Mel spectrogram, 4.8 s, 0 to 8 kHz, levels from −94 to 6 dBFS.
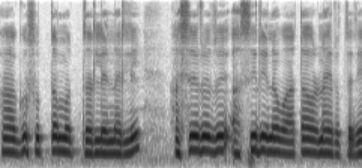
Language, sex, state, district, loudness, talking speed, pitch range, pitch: Kannada, female, Karnataka, Koppal, -12 LUFS, 75 wpm, 180-215 Hz, 195 Hz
